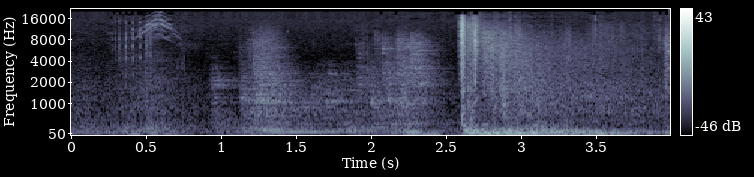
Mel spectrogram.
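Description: Naval guns fire in World of Warships around a Tier 8 Soviet destroyer Kiev: a sudden heavy blast lands partway through, leaving a loud rumbling boom over an already busy mix of distant gunfire and engine noise.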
